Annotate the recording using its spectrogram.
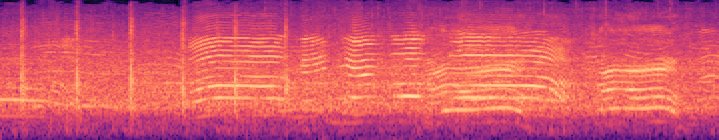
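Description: A man shouts loudly through cupped hands.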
